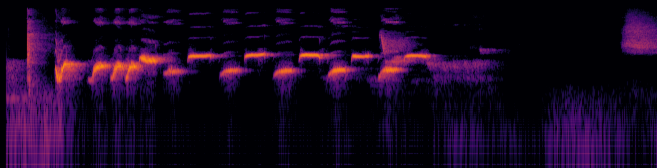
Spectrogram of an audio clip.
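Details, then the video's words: White-rumped shama singing in the morning, used to get a silent bird answering and singing freely: a loud run of clear whistled notes rising and falling in quick succession, then a fading trill and silence, with a brief hiss at the end. "mUrai MACET jadi NYAUT GACOR di PAGI HARI"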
